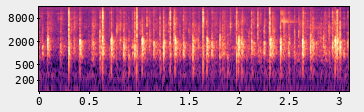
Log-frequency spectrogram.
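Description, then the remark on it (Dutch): Pupils of the Otrobanda school community applaud as the coffin of Helmin Wiels leaves the funeral centre for parliament, a dense, steady patter of many hands clapping at once with sharp individual claps standing out throughout, no voices rising above it. “Het applaus kwam van de leerlingen van de scholengemeenschap Otrobanda.”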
